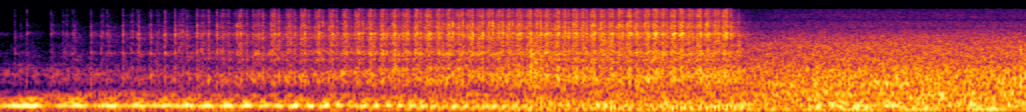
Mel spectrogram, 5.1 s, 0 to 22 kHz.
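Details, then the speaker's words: Likely 1930s Delco 22" industrial floor fan, 1/5 hp, 1750 rpm capacitor motor with centrifugal switch: quiet, even hum builds with a faint buzzy flutter, then settles on changeover to the run winding, which gives strong torque; clean start. "you'll notice that there is a distinction between the start-up winding and the run winding and you'll notice the amount of torque that is applied once it switches to the run winding"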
